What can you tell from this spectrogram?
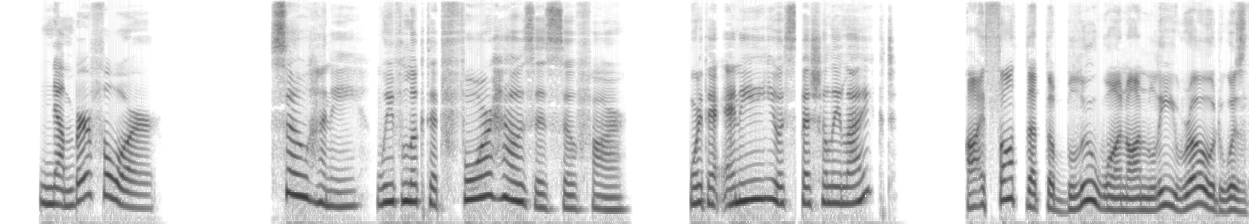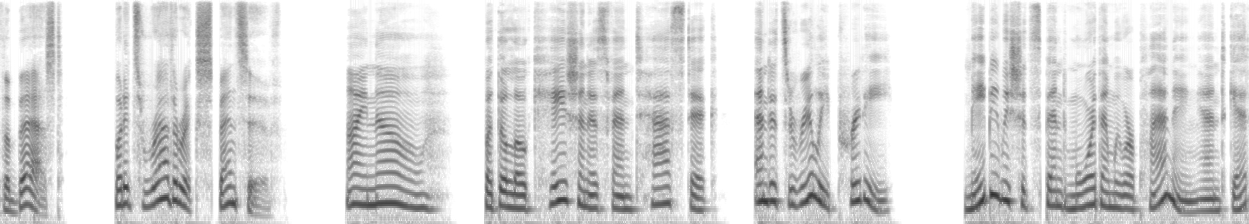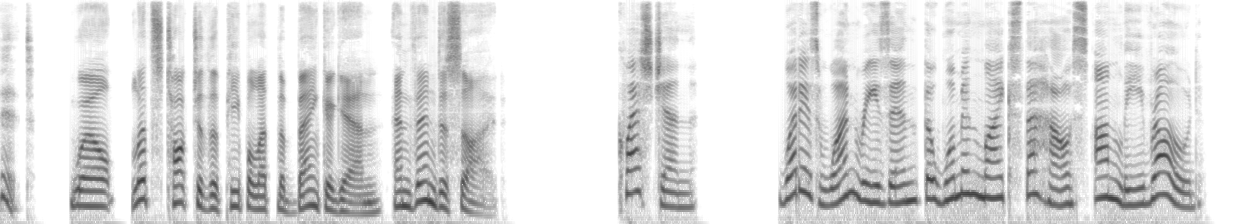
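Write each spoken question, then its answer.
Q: What is one reason the woman likes the house on Lee Road?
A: Its location is fantastic.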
